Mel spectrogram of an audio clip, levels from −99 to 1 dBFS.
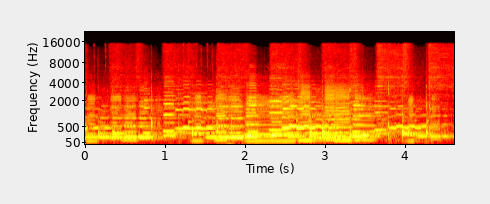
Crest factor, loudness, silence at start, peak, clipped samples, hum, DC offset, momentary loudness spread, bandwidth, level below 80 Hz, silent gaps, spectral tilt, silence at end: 16 dB; -21 LUFS; 0 s; -6 dBFS; under 0.1%; none; under 0.1%; 7 LU; 15.5 kHz; -44 dBFS; none; -6 dB/octave; 0 s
